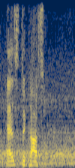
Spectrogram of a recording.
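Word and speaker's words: Aztecazo: Is the Azteco? Aztecaso? Aztecaso.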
